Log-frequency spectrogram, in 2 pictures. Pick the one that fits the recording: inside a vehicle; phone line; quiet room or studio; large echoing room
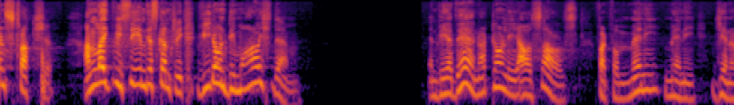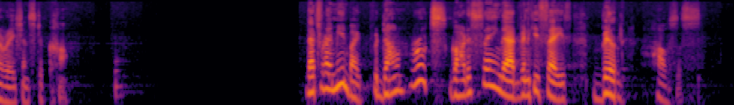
large echoing room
